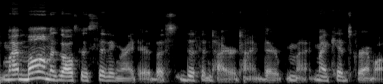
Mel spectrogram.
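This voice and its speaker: Talking at a moderate pace with an American accent, a woman has an ordinary speaking voice, a fairly high pitch and lively intonation. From Arkansas, US South. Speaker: advocate, former librarian. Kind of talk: interview.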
